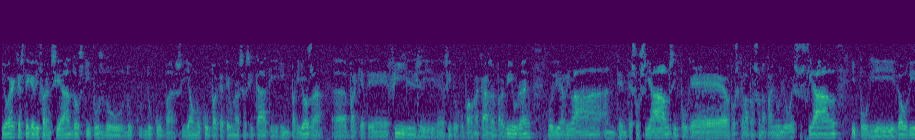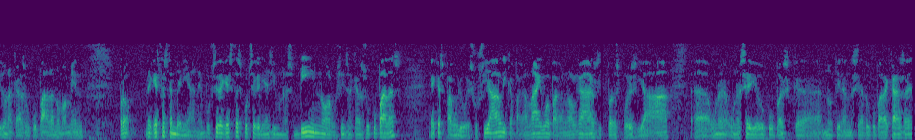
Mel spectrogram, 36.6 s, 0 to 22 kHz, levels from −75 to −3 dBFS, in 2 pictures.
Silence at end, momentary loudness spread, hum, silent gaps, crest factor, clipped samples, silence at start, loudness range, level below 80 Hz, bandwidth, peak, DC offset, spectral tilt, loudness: 0.05 s; 10 LU; none; none; 24 dB; under 0.1%; 0.05 s; 5 LU; -54 dBFS; 6.4 kHz; -6 dBFS; under 0.1%; -4.5 dB/octave; -31 LUFS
